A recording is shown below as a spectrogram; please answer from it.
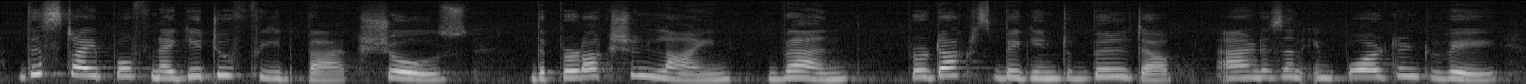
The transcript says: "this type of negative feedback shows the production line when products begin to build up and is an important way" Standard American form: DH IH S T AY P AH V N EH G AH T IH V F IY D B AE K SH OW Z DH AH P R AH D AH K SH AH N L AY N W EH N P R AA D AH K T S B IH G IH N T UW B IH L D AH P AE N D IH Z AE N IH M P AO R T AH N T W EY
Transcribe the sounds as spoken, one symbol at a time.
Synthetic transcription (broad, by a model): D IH S T AY P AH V N EH G AH T IH V F IY D B AE K SH OW Z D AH P R AH D AH K SH AH N L AY N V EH N P R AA D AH K T S B IH G IH N T UW B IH L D AH P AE N D IH Z AE N IH M P AO R T AH N T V EY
